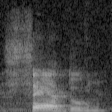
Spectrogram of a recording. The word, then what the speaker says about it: Sedum: Ela proíbe a pronúncia como tônica da última sílaba. Olha só. Ou seja, não existe oxítona. A última sílaba nunca é tônica. Ela não é oxítona, que a gente chama, né? Então sempre vai ser sedum ou sedum. Entendi. Nunca sedum.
